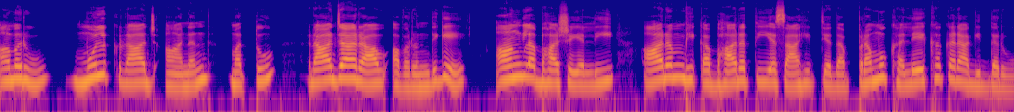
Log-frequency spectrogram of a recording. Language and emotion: Kannada, neutral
